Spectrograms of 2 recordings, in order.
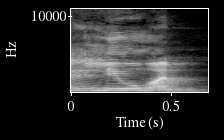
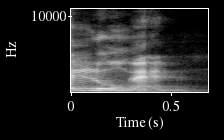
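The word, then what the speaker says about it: lumen: इस स्ट्रक्चर को बोलते हैं ल्यूमन। क्या बोलते हैं, ल्यूमन। इसको अगर सही प्रोनाउंसिएट करना है तो तुम इसको बोलोगे लूमेन। क्या बोलोगे, लूमेन।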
